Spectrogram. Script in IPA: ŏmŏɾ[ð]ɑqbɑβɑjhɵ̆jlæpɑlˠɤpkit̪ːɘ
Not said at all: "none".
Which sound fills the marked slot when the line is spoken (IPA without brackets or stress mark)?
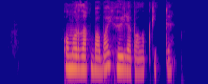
ð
